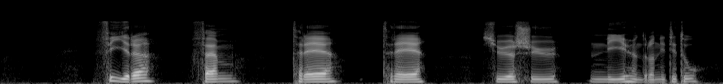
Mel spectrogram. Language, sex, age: Norwegian, male, 25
